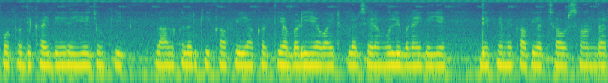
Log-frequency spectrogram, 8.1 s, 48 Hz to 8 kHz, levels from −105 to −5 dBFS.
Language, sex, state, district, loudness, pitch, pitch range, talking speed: Hindi, male, Rajasthan, Bikaner, -15 LUFS, 150 Hz, 145-150 Hz, 205 wpm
